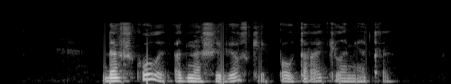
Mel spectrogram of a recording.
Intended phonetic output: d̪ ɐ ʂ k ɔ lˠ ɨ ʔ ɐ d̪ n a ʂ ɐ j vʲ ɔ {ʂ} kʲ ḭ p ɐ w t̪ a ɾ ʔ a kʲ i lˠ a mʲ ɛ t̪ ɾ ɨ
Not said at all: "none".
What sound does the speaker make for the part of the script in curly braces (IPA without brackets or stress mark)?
s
